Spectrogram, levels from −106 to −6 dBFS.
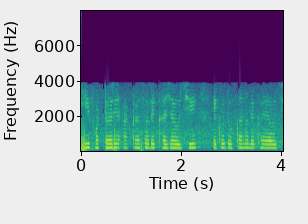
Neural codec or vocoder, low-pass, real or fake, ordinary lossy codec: none; 7.2 kHz; real; AAC, 16 kbps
